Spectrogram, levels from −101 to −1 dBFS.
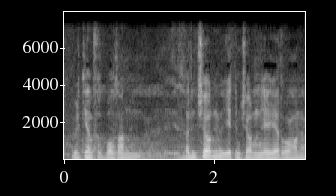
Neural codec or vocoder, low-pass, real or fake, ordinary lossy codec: codec, 16 kHz, 2 kbps, FunCodec, trained on LibriTTS, 25 frames a second; 7.2 kHz; fake; none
